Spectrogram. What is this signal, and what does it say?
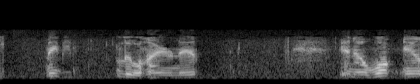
Emergency Alert System (SAME) tones, heard as harsh buzzing bursts, with speech. It is heard from 0.4 to 3.3 s.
